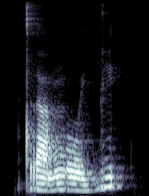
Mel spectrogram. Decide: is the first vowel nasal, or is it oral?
oral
